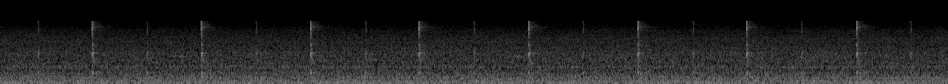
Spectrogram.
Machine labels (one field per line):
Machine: valve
